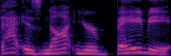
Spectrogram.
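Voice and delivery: ordinary talk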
